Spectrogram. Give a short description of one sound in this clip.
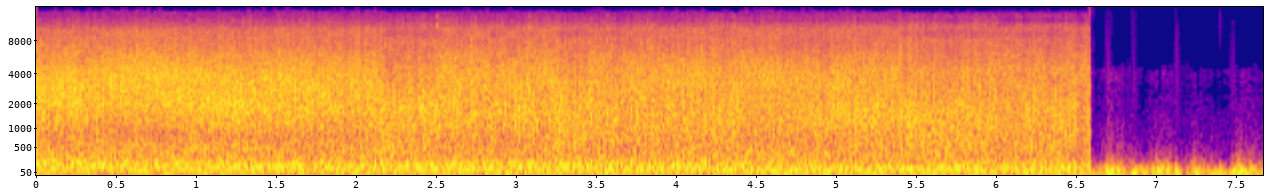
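Wind and road noise roar loudly around a fast-moving car.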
